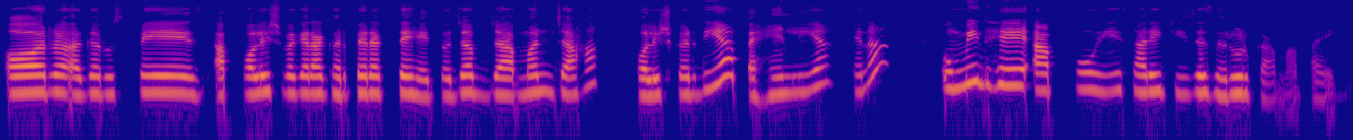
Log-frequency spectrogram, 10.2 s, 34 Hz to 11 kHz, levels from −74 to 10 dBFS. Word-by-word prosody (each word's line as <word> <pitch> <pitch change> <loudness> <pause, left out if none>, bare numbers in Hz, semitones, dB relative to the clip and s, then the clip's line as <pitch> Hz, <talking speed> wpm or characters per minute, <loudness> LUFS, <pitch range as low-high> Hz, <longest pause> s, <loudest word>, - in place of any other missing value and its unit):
और 245 +1 +8
अगर 230 -1 +1
उसमें 240 -1 +1 0.2
आप 215 - -1
पॉलिश 235 +2 +1
वग़ैरह 235 0 +2
घर 225 -1 -4
पे 240 - +4
रखते 235 0 +2
हैं, 205 -2 -4
तो 210 +1 -7
जब 240 0 -1
जा 220 -1 +2
मन 245 +2 -1
चाहा 240 +8 -3 0.3
पॉलिश 215 0 +1
कर 225 -1 -4
दिया, 340 - +3
पहन 220 +3 -4
लिया। 275 +9 -5 0.2
है 245 - -8
ना? - - -3 0.5
उम्मीद 340 +5 +2
है 320 -1 +5
आपको 265 +1 0
ये 255 +1 -8
सारी 255 -1 0
चीज़ें 240 0 -2
ज़रूर 230 0 -1
काम 180 -1 -18
आ - - -21
पाए। 180 - -20
240 Hz, 190 wpm, -25 LUFS, 225-255 Hz, 0.5 s, और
